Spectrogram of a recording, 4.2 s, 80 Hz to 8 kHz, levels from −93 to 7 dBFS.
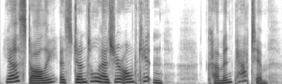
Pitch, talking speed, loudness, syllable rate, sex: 270 Hz, 170 wpm, -16 LUFS, 4.6 syllables/s, female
